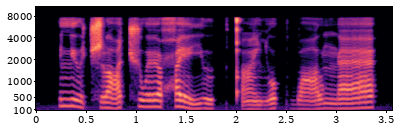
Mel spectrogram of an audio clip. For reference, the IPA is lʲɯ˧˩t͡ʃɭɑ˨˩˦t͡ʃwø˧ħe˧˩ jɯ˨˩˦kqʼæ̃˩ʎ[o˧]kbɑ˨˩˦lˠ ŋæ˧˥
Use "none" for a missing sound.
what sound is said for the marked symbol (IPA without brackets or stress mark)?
o˧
